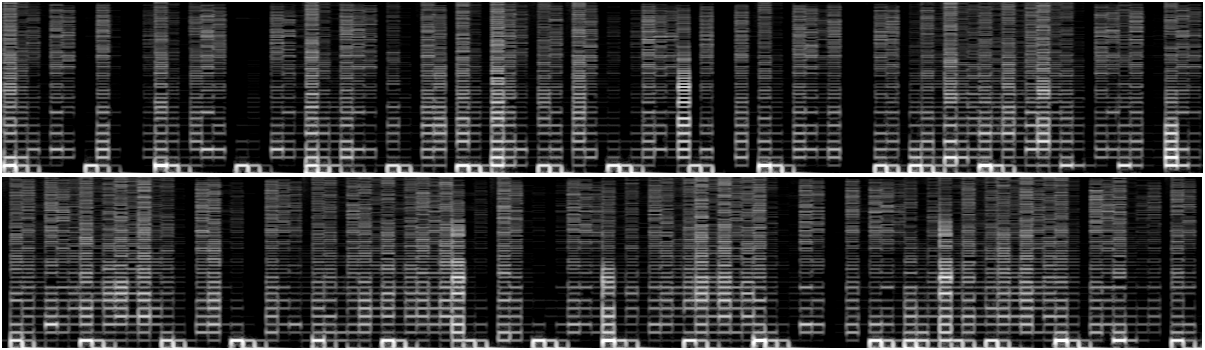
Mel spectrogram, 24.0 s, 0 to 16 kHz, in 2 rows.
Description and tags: This is a drumloop at 80 BPM which was created using Cubase SX and the Waldorf Attack VST drumsynth.
I used the acoustic kit preset and modified some of the sounds.
Afterwards I added some compression on some sounds and mangled the
whole loop using the spectumworx plugin. This gave this loop an experimental robotlike vocoded sound.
